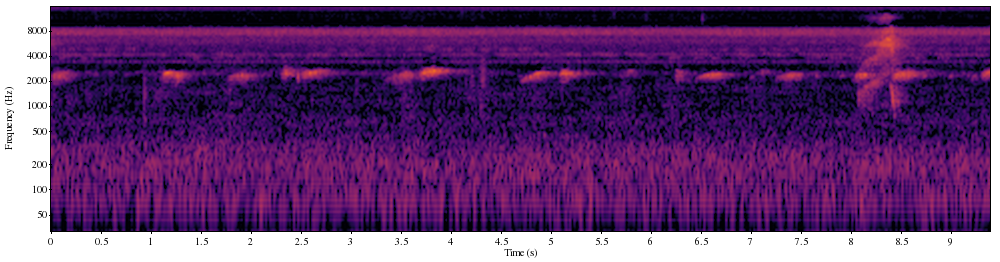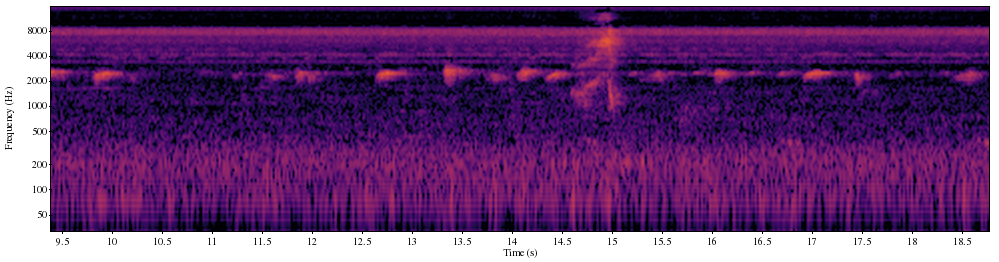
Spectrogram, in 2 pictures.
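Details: Flying squirrel at Chunghsing New Village, Nantou, Taiwan, on 1 April 2018 gives two sharp, shrill calls over a steady night chorus of insects.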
